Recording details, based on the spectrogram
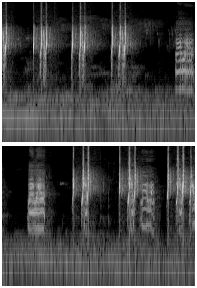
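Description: Female common quail giving sharp, high chirping notes in quick pairs and triplets, broken midway by two harsh, rasping bursts, over a low steady hum.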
